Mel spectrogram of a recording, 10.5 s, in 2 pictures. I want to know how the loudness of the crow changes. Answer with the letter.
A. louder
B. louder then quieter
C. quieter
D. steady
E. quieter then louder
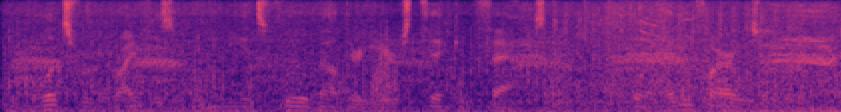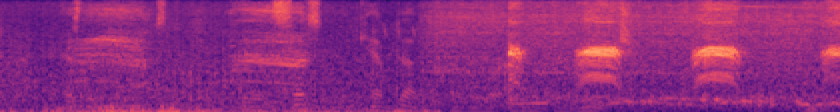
A.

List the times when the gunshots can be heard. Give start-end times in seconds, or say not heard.
3.5-5.5.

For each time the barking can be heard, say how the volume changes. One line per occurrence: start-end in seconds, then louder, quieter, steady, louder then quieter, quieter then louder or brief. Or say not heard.
not heard.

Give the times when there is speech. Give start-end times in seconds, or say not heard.
0.0-9.2.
